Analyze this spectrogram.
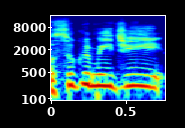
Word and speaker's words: Tsukimichi: So Tsukimichi, I think it's Tsukimichi. Yeah, Tsukimichi. I know it starts with a T, and the T is silent.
